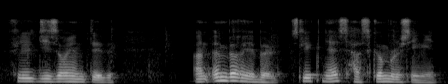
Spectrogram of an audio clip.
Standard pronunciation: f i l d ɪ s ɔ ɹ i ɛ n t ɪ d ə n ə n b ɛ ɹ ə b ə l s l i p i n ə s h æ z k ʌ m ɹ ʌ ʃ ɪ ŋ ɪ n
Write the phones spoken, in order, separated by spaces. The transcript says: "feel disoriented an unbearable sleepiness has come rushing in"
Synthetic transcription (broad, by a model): f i l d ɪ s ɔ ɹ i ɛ n t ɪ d ə n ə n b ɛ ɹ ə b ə l s l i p n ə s h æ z k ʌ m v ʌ s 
